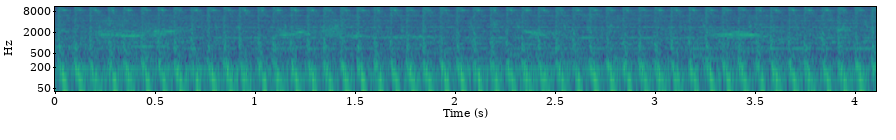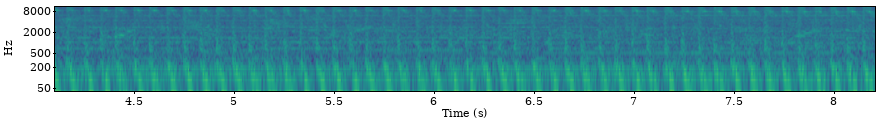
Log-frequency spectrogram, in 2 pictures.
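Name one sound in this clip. Helicopter rotor blades thump rapidly and steadily overhead.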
